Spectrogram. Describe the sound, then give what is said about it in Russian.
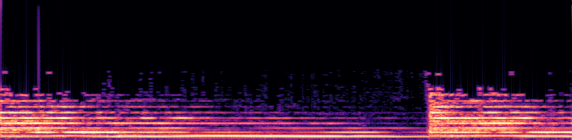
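A deep mourning bell tolls loudly at the Katyn memorial in Russia's Smolensk region in April, its long ringing hum decaying before a second strike rings out near the end, with no voices. “Здесь, в Катыни, в апреле всегда слышен звон траурного колокола.”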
